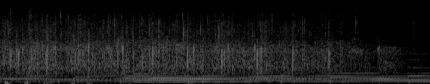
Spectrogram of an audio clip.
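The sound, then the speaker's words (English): A church audience applauds to welcome new believers at a Christmas service. The even clapping runs throughout, over steady sustained instrumental tones beneath it, and eases slightly toward the end. “So, can we just put our hands together and welcome some people into God's family right now?”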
